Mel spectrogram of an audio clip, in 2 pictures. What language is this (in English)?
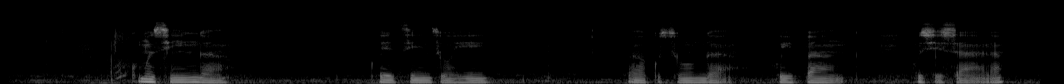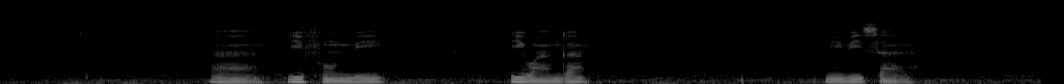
Masaaba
